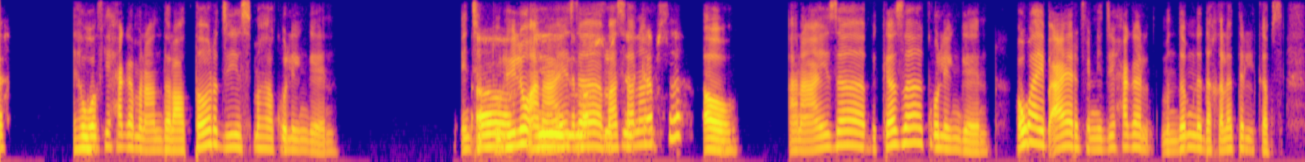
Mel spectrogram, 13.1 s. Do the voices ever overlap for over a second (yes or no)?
yes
